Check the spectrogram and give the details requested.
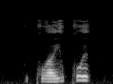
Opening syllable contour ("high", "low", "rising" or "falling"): rising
